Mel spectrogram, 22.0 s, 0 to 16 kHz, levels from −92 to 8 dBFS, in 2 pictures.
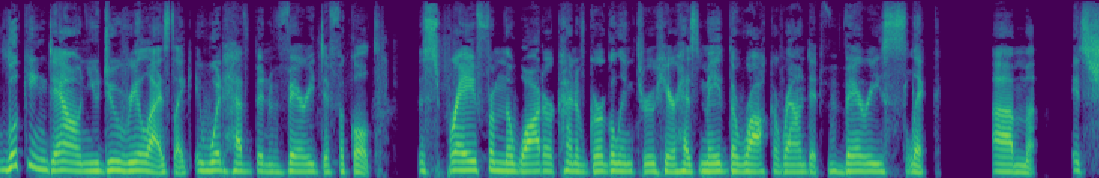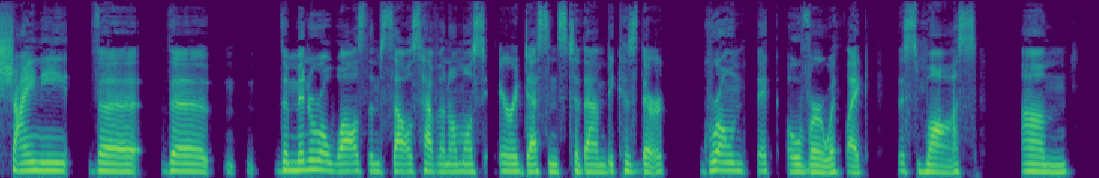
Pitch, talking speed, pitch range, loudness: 155 Hz, 150 wpm, 150-165 Hz, -17 LUFS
